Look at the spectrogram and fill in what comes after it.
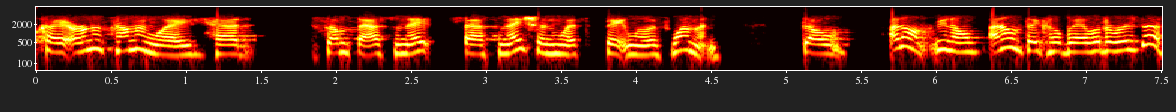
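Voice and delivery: ordinary talk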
